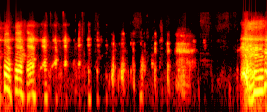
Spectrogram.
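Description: A loud, harsh cough from a man who has had a cough for three days bursts out near the end, after a stretch of choppy, murmured vocal sounds.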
